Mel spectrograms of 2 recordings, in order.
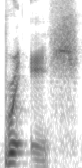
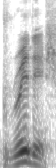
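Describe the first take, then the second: First: It is said in a British accent. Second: It is said in an American-sounding accent. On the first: "instead of British" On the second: "I've said British before"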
